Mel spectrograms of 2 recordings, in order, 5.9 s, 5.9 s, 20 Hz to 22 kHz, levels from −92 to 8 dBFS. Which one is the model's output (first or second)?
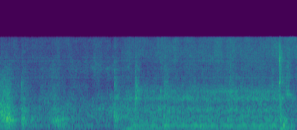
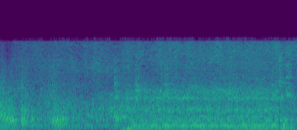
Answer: first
